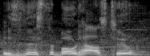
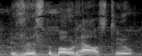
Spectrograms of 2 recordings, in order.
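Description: No difference in how they are said.

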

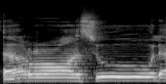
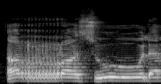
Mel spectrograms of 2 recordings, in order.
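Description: First: الرسول slow, doubled ra held without rattling; hidden trill. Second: الرسول with a long repeated rolled r; over-trilled ra. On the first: Teacher models for students, untrilled doubled ra in الرسول. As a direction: hold the r in الرسول, hiding its repetition. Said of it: "وأخفي تكريرا إذا تشدد الراء". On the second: Teacher shows students the error, trilled الرسول. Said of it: "أكرر". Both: Shown as a demonstration.

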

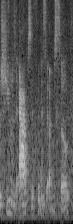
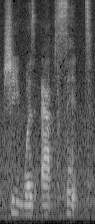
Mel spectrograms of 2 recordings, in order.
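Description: First: Said in the usual way. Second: ABSENT stretched out slowly in separate syllables; slow, deliberate "ab-sent" for effect; drawn-out repetition. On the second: Real, not acted. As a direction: repeat it very slowly, spacing out "absent". Repeats it for effect.

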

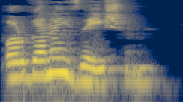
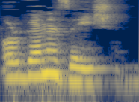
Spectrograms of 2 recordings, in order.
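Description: First: Organization the British way, "-eye-ZAY-shn"; British pronunciation. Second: Organization the American way, "-uh-ZAY-shn"; American pronunciation. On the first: Teacher contrasting accents for learners, British pronunciation of organization. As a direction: say organization in British style, long i before "zation". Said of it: "وده النطق البريتش". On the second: Teacher contrasting accents for learners, American pronunciation of organization. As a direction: say organization in American style, short vowel before "zation". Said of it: "النطق الأمريكان".

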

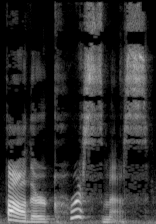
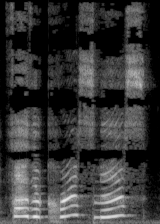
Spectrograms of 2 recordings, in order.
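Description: First: Said in the usual way. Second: Put-on very high, slow, louder child's cry of wonder; gasp, then exclaim it high in amazement; astonished exclamation. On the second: A narrator's reading. Susie astonished at meeting him, high awed exclamation. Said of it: "she finally exclaimed in a hushed voice".

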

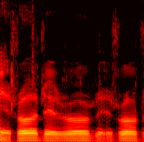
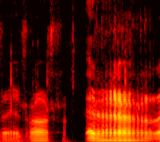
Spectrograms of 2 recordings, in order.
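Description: First: Said in the usual way. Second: "error" with a long, overdone rolled R; struggled rolled R. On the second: Real, not acted. Player failing to pronounce the R, "error" with a laboured trill. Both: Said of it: "no puedo pronunciar bien la R".

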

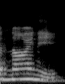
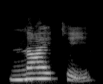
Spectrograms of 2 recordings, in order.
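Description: First: Ninety said as NINE-ee; American ninety with the T swallowed; American dropped T. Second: Ninety as NINE-tee with a crisp T; Ninety with a true T, falling off; first-syllable stress, clear T. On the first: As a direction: drop the T in ninety, American style. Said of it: "Người Mỹ là". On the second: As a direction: stress the start of Ninety and keep the T. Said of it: "nhấn trọng âm số một". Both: Shown as a demonstration.

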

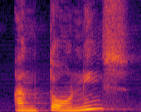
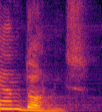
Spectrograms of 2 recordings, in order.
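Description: First: "Αντώνης" with separate n and hard t; spelling pronunciation. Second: "Αντώνης" with a voiced nd, an-do-nis; correct nd pronunciation. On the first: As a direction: say "Αντώνης" as written, an-to-nis. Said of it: "Γράφουμε". («Αντώνης» με καθαρό νι-ταφ) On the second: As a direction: say "Αντώνης" with d in place of t. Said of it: "και προφέρουμε". («Αντώνης» με νι-ντ) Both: Shown as a demonstration.

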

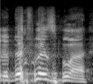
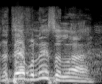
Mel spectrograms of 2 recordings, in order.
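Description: First: Loud repeat leaning on is; scared exclamation. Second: Loud, laughing the devil is a lie; scared exclamation. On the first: Startled usher repeating his cry to the Lord. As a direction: insist on it, louder, hitting is. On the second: Startled church usher crying out to the Lord. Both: Retold or imitated.

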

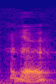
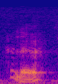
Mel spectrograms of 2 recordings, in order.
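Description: First: Posh hello. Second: Said in the usual way. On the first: Shown as a demonstration. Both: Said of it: "I sound like a posh person".

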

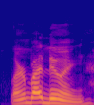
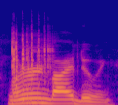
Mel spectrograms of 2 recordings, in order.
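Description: First: Said in the usual way. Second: LEARN stretched out slowly, loud; slow, raised, drawn-out "learn by doing"; slow emphatic repeat. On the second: Real, not acted. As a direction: draw the motto out at half speed.

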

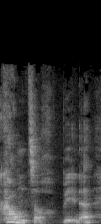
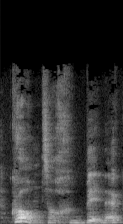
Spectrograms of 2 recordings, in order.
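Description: First: Coaxing invitation, falling at the end; sweet come-in call closing down; inviting old woman. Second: Coaxing invitation, rising at the end; slow, sweet come-in call; inviting old woman. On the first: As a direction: settle the invitation warmly. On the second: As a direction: lure them in sweetly. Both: Acted. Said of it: "Gelukkig sprak ze vriendelijk".

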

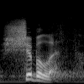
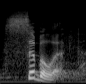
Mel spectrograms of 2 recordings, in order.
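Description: First: Shibboleth with a clear sh at the start; correct Shibboleth. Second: Sibboleth with a plain s for the sh; mispronounced Sibboleth, s not sh; wrong Sibboleth. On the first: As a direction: say Shibboleth, opening on sh. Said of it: "Pronounce the word Shibboleth". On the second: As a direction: say Sibboleth, swapping sh for s. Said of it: "couldn't pronounce it properly". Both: Shown as a demonstration.

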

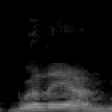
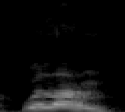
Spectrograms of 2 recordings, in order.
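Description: First: Willian with three syllables, WIL-ee-an; corrected name. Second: Willan said as two syllables, WIL-an; mispronounced name. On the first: Correcting himself on the winger's name, Willian. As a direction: correct it to Willian, lengthened end. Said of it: "Will-, Willan?". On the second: Reading the winger's name, saying Willan. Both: Real, not acted.

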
